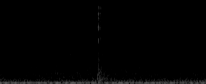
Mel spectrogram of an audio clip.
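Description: A tablet is set down with a light knock.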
